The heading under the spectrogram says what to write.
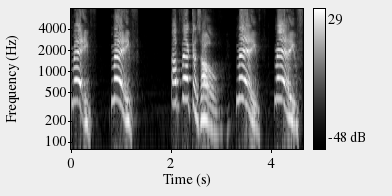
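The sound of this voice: A put-on character voice shouting at an extremely high pitch and a very slow pace.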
